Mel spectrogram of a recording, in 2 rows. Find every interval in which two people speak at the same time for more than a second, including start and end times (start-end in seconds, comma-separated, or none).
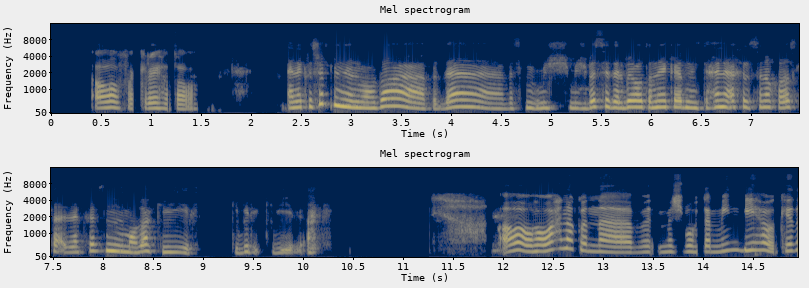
none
